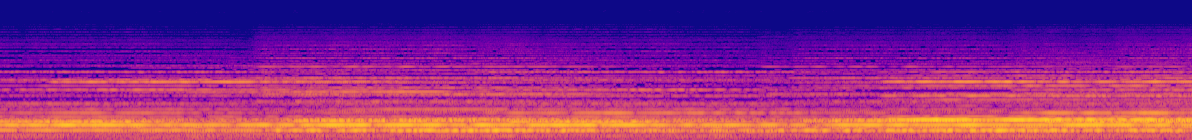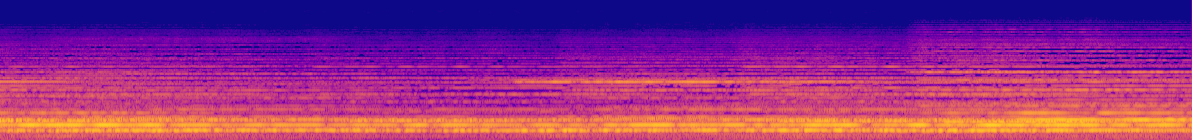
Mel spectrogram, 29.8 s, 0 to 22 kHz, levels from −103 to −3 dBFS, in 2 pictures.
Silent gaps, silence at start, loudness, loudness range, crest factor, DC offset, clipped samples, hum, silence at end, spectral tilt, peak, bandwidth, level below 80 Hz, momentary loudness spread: none; 0 s; -21 LUFS; 6 LU; 14 dB; under 0.1%; under 0.1%; none; 0 s; -7.5 dB/octave; -6 dBFS; 6.2 kHz; -56 dBFS; 8 LU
